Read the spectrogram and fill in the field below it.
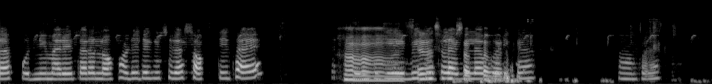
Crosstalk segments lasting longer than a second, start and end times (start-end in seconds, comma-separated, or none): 3.4-5.1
